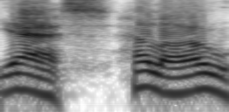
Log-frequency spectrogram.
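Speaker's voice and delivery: flat, level, toneless monotone. Roleplaying, a player answers a voice whispering close in their ear, very loud monotone. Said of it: "in a very loud monotone voice".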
